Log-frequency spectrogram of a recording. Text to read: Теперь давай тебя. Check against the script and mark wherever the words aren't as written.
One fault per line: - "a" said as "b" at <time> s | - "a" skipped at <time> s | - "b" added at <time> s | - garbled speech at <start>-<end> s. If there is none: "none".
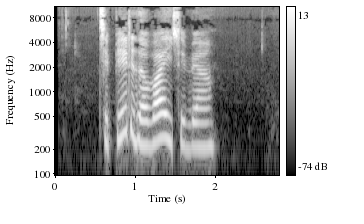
none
